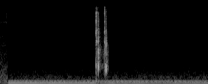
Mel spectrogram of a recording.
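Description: A camera shutter click, two sharp clicks in quick succession about a second in, over a low steady hum.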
